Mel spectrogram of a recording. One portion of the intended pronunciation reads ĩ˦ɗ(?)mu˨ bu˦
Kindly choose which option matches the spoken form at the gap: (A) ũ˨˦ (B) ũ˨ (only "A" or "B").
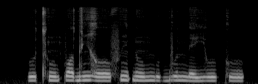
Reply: A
